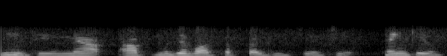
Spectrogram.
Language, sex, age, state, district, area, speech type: Hindi, female, 18-30, Madhya Pradesh, Chhindwara, urban, conversation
